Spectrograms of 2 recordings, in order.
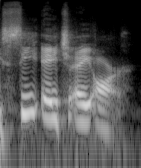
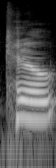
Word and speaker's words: char: the type is the CH AR which is pronounced either care or char either way is okay I usually say char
